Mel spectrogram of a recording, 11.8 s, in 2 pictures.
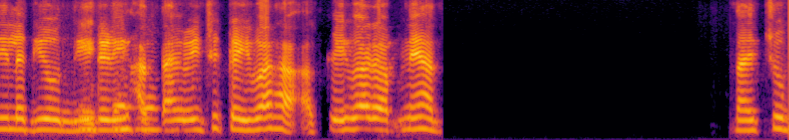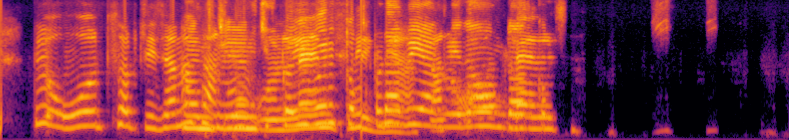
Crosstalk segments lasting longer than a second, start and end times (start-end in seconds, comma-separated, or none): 7.3-10.0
